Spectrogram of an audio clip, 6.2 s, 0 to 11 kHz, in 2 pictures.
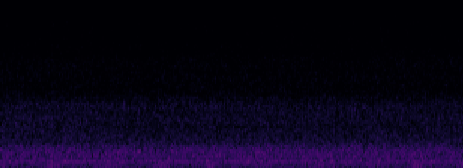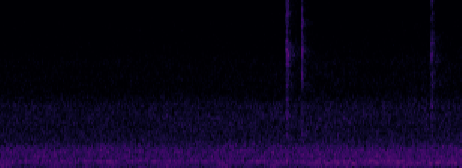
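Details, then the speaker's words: Older microwave/convection oven on combination cook at 250 degrees, top and bottom elements assumed: even fan hum with steady low pulse, no grinding or buzzing; reaches 188 degrees. Normal running. "Now it's on combination cook, so I assume it's top and bottom heating elements."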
